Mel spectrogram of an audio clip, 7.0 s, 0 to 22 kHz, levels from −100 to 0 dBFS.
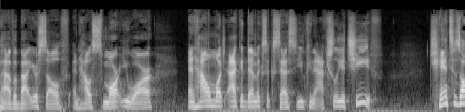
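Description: From 2.22 s to 4.02 s the speech carries periodic USB or driver dropouts. Every 0.1 s, something briefly stalls the audio path. A sliver of signal, far shorter than a millisecond, is lost and replaced by silence. About twenty of these gaps fall in the span. Each one makes a tick. The ticks arrive at a steady ten per second and sound only while the speech is present.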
